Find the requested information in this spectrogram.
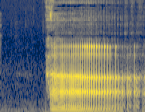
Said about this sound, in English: Why do you always fart?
